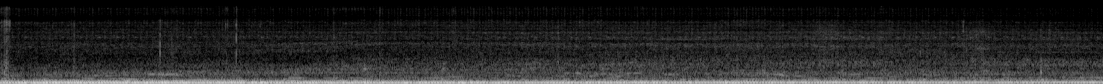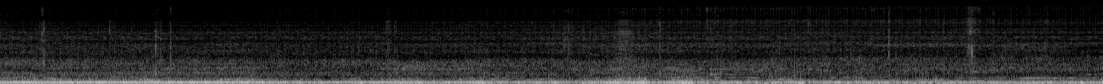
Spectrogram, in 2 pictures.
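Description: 2023 Nissan Z's 3.0-litre twin-turbo V6 idling, a steady low rumble that fades gradually as the microphone moves away from the rear of the car.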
